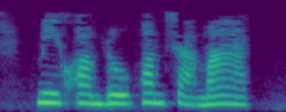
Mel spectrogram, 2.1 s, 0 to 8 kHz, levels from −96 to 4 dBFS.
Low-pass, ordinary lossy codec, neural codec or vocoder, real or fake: 7.2 kHz; MP3, 24 kbps; codec, 24 kHz, 1 kbps, SNAC; fake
